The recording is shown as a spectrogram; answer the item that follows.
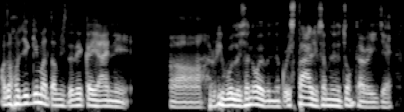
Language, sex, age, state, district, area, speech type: Manipuri, male, 30-45, Manipur, Tengnoupal, urban, spontaneous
